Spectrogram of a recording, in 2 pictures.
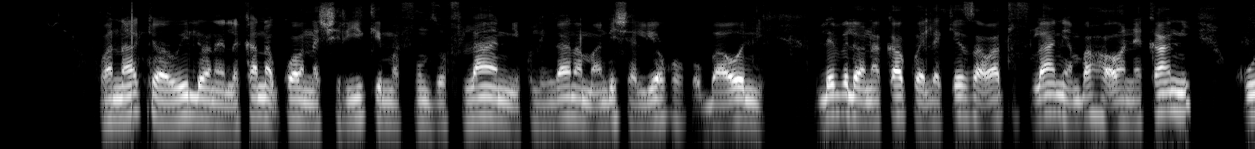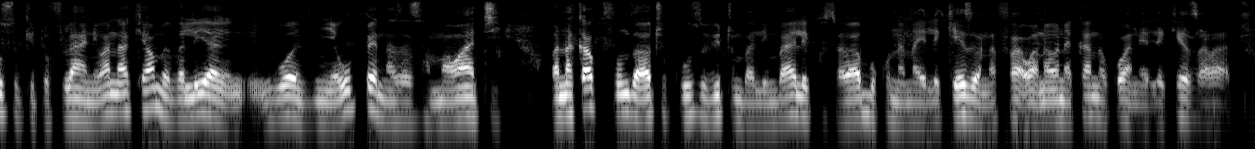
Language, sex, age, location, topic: Swahili, male, 25-35, Kisumu, health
